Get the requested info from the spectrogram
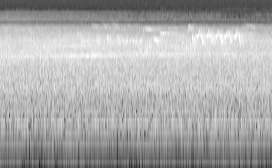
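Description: A train running past, a steady noise of wheels on rail, with birds chirping over it from about two seconds in, in a quick run of repeated notes near the end.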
